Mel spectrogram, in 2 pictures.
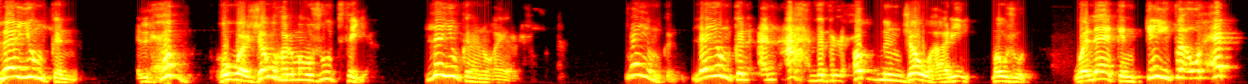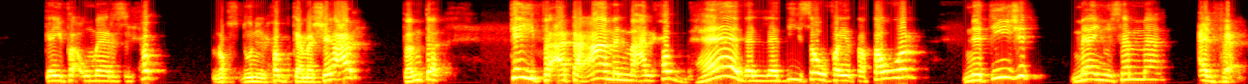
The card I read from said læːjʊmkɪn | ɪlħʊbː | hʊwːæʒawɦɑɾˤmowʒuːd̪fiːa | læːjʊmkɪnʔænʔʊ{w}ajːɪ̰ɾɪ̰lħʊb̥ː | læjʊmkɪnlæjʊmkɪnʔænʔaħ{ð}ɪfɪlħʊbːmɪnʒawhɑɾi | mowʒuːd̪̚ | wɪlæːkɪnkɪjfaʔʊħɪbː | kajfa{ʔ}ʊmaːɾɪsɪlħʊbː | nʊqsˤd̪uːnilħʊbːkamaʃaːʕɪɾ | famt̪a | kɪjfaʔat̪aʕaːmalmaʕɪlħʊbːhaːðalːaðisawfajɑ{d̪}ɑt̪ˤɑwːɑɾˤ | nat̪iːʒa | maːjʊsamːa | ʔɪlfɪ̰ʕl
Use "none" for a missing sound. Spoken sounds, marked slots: ɣ, ð, ʔ, t̪

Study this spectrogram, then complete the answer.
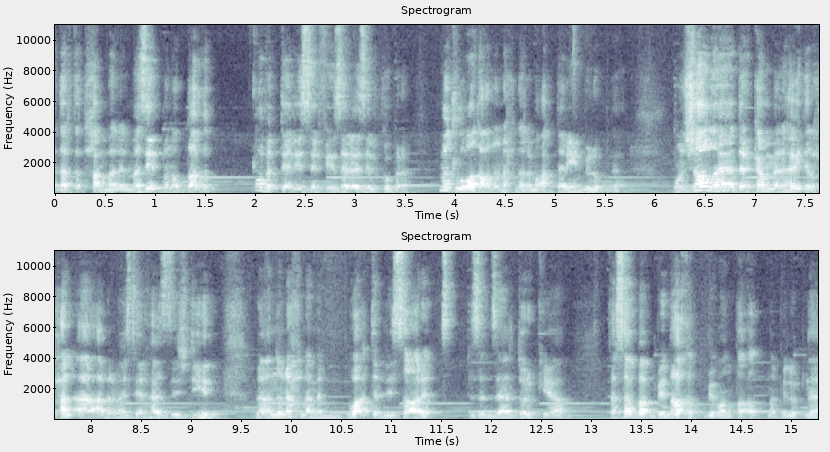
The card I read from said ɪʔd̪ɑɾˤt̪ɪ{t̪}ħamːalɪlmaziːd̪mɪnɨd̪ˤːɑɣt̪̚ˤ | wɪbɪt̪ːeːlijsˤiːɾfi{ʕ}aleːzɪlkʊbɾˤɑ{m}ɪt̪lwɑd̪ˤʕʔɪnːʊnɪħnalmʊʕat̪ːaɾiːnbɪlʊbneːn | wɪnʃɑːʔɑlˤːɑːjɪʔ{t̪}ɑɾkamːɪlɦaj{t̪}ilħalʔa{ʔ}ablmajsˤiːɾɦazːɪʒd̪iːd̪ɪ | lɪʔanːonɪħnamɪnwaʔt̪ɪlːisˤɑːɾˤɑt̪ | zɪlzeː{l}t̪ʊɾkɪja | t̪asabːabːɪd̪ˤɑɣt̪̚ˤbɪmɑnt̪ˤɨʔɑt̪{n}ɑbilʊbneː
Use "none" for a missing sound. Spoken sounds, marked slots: t̪, z, m, d̪, d̪, ʔ, l, n

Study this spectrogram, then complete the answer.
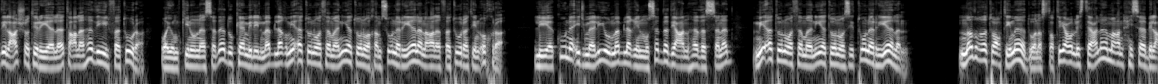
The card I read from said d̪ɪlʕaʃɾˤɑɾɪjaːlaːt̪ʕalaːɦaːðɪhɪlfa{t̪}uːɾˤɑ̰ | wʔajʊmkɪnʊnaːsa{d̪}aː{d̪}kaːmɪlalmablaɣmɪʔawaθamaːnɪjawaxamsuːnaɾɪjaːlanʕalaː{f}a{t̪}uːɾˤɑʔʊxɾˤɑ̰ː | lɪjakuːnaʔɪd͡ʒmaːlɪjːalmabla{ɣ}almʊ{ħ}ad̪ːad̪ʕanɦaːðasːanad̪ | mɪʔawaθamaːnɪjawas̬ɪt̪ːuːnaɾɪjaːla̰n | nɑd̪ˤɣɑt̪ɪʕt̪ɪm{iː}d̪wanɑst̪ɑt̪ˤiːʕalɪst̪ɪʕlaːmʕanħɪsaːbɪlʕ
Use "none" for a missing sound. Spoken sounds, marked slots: t̪, d̪, d̪, f, t̪, ɣ, s, aː

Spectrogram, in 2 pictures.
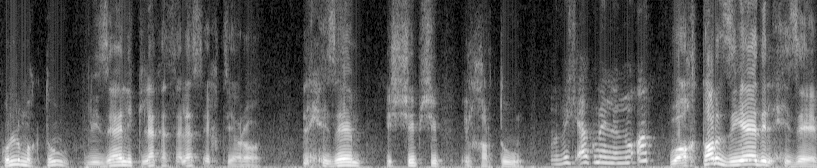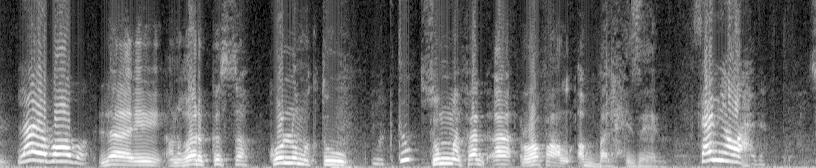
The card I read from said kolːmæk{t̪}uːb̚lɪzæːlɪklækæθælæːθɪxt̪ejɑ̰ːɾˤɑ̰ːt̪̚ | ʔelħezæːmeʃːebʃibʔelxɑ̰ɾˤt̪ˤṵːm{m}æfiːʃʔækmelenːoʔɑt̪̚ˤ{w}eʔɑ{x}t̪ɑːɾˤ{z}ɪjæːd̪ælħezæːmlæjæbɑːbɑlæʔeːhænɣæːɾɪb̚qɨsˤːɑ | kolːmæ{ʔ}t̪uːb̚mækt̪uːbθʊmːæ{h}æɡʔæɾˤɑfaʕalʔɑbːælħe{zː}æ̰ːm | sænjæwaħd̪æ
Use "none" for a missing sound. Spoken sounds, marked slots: t̪, m, w, x, z, k, f, z

